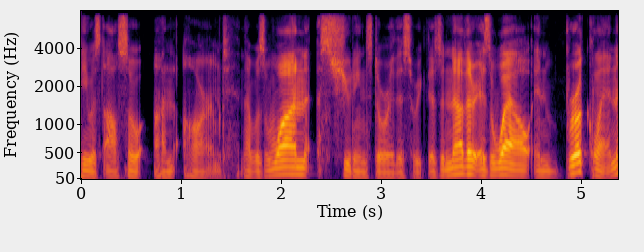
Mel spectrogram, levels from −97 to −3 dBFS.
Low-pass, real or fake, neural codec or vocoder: 7.2 kHz; real; none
